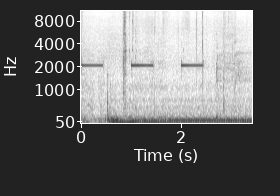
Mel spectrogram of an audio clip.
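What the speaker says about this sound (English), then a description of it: "we'll just start the car to begin with" A 2013 Honda Accord 2.2 i-DTEC diesel estate starting up, a short crank catching into a steady low idle with repeated dash chime beeps sounding over it.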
